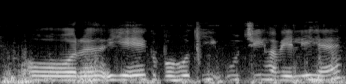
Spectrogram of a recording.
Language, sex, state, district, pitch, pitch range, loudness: Hindi, female, Haryana, Charkhi Dadri, 200 Hz, 195-210 Hz, -13 LUFS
